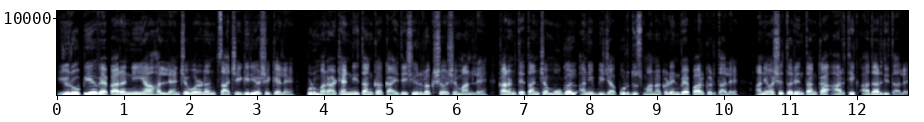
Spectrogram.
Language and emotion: Goan Konkani, neutral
